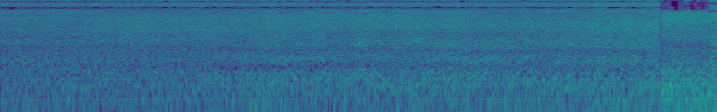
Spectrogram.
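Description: Rushing water at a dangerous spot, a loud and continuous broadband roar that swells slightly toward the end, close to the microphone.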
